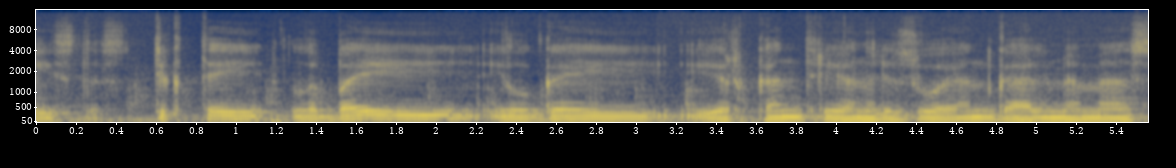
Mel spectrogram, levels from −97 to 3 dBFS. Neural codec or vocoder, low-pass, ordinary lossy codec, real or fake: none; 14.4 kHz; Opus, 64 kbps; real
